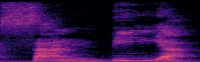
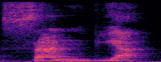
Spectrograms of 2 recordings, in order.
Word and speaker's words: sandía: tilde hace la diferencia Entonces se pronuncia sandía no se pronuncia sandia si se pronunciaría sandia en ese caso estuviera pronunciando como diptongo aquí hago diferencia de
